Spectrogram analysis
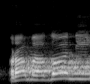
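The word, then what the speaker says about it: رمضانِ: Dengan mengidopatkan lafaz Ramadan kepada kalimat hadhihi, panunuhu maksuratun, maka nunnya berbaris kasroh. Ni bacanya ni. Nah ini banyak orang menyalahkan orang baca pakai ni, jangan belajar nahwu.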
